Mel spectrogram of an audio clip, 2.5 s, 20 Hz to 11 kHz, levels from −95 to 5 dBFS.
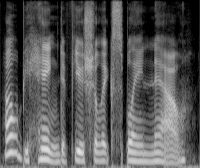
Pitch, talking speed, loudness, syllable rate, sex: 180 Hz, 190 wpm, -16 LUFS, 4.4 syllables/s, female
